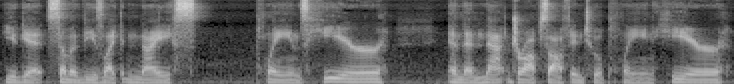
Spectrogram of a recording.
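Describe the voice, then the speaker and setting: A man giving casual art critique on a live stream, talking loosely with lots of fillers, his voice getting raspy. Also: on the low side, steady tone, slow pace, warm tone. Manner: loose and chatty, with many "like" fillers. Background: faint background music.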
